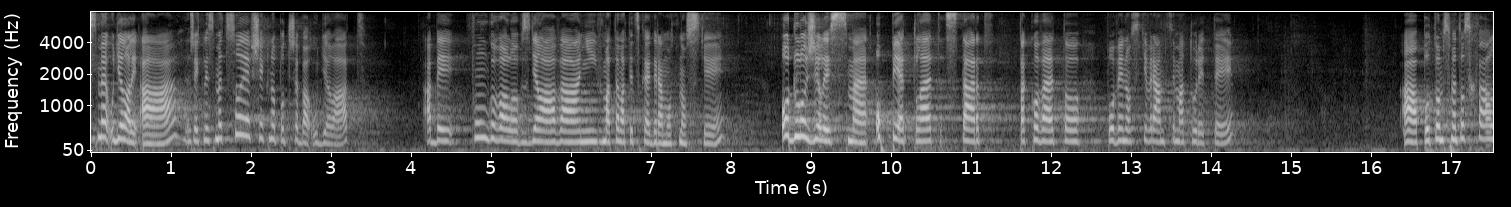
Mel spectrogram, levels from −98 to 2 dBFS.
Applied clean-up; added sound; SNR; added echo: none; none; none; none.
